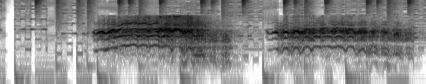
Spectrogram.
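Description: A horse whinnying twice, each call a second or more long with a quavering pitch, over fast, bouncy polka music.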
